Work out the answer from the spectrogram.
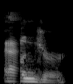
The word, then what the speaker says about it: Ehlinger: And we're going to start with Sam Ehlinger. I'm not calling him Ellinger yet. He's got to win a game before I pronounce his name properly.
